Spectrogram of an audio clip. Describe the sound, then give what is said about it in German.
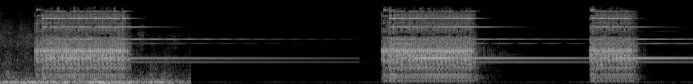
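A telephone rings for an incoming call: three bright, electronic bell-like rings separated by long silent pauses, the last one shorter, with no talk. “Und jetzt warten wir auf den Anruf”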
